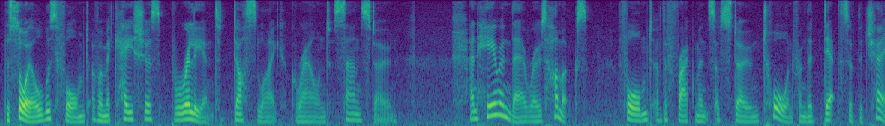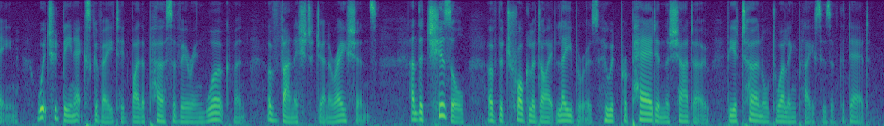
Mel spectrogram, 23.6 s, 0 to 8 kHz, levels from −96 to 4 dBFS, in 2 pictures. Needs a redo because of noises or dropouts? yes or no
no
